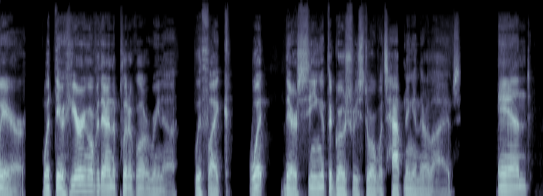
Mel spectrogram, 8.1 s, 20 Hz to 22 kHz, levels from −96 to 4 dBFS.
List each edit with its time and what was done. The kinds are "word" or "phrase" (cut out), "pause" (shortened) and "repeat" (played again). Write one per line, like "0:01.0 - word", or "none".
none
